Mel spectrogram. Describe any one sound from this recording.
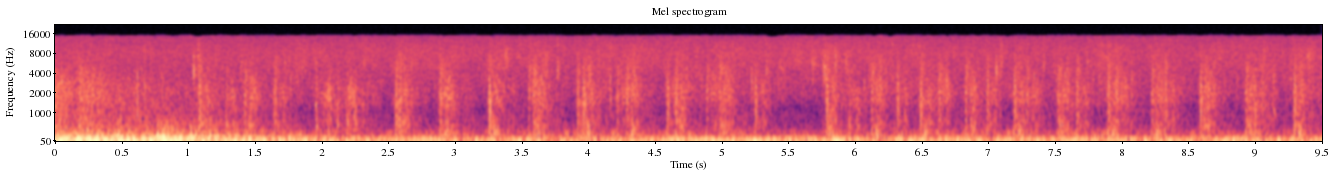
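Footsteps crunch steadily on rough ground.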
